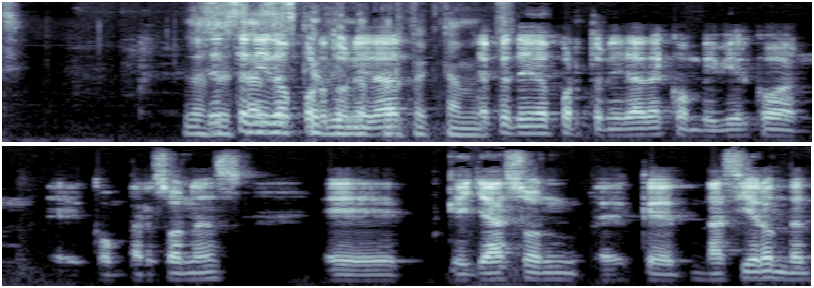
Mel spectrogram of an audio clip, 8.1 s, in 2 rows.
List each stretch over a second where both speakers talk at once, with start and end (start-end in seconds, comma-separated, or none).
1.0-2.5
